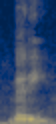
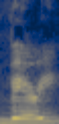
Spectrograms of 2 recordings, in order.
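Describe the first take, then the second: First: The word sounds accented. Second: The word sounds native-like. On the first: "You can say very or whatever" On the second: "You don't have to pronounce it very"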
